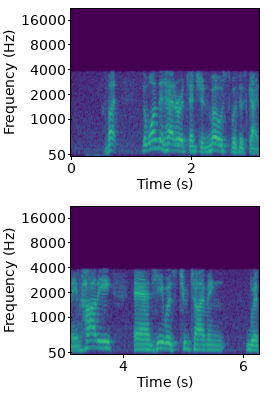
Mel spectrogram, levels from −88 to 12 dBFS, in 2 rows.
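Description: Nothing technically wrong stood out on listening to this speech recording.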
